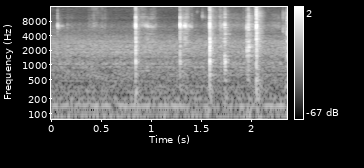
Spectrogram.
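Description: Light clicks and taps of a tarot card being handled and laid down on a tabletop: about five small separate ticks in the second second, over a faint low hum.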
